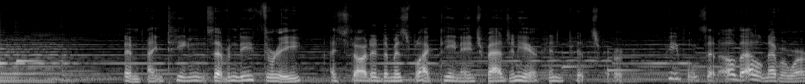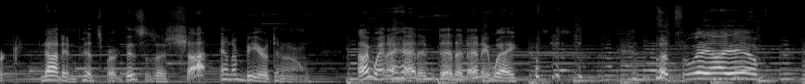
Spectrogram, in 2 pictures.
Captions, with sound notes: In 1973 I started the Miss Black Teenage Pageant Here in Pittsburgh. People said oh that'll never work, not in Pittsburgh. This is a shot and a beer a town. I went ahead and did it anyway (chuckling). That's the way I am.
